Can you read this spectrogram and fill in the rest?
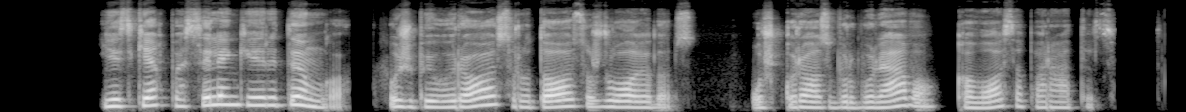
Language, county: Lithuanian, Vilnius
